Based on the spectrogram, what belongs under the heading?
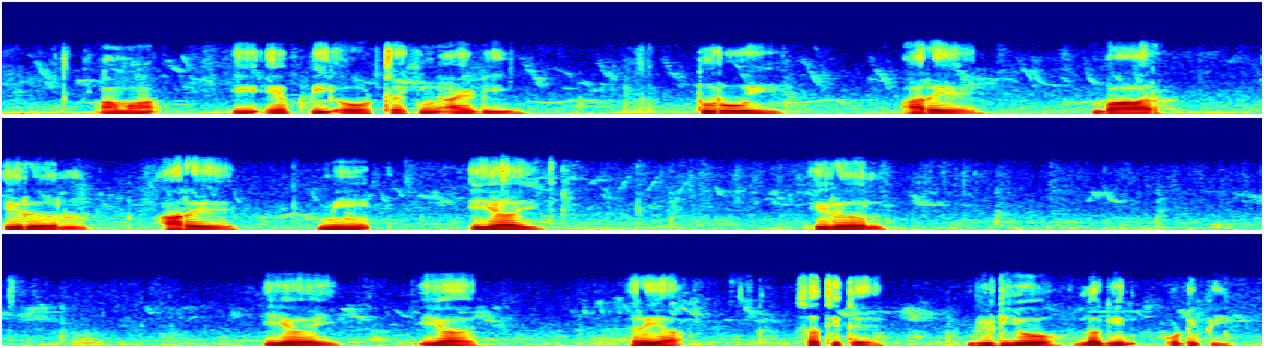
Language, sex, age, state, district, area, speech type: Santali, male, 18-30, West Bengal, Malda, rural, read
